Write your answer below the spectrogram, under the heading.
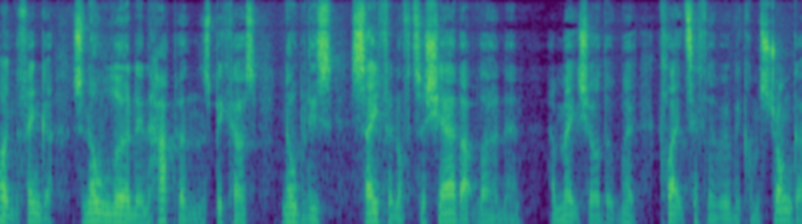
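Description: A man's dark, mellow voice in a northern English accent, fairly low in pitch with ordinary pitch variation, at a moderate pace on a very clean recording with a silent background. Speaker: professor and podcaster. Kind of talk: casual interview chat.

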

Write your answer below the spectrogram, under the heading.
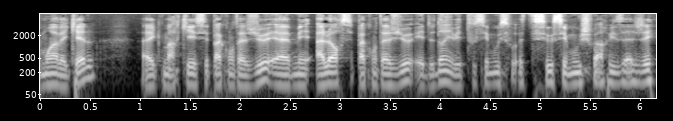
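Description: The background is quiet as a man's very deep, low voice moves through ordinary pitch variation. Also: dry, close sound with no echo. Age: 30s. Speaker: stand-up comedian. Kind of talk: casual chat.

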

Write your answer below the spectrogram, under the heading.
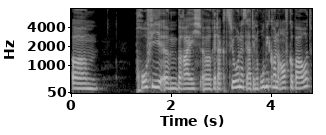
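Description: A woman's normal speaking voice at medium pitch, with fairly even intonation and a moderate pace, on a very clean recording with a silent background. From eastern Germany, Halle an der Saale. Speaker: author and editor. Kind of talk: interview.

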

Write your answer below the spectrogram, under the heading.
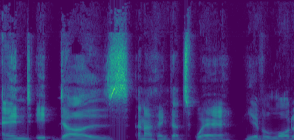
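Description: In a very clean recording with a silent background, a man speaks in an Australian accent. His pitch is very deep and low, and his intonation is fairly even. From Australia, Brisbane. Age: 20s. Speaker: startup founder. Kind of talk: casual interview.

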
